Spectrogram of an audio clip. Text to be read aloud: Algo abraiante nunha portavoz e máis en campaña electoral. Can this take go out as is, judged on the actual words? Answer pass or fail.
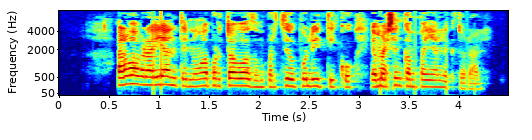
fail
